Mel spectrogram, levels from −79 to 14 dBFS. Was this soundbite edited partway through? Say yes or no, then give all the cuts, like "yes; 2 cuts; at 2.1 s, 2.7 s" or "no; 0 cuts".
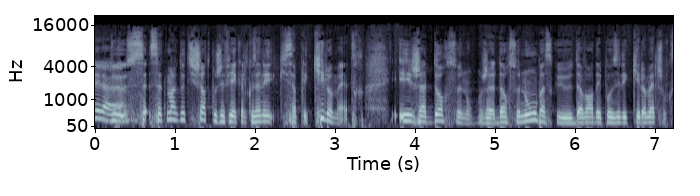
no; 0 cuts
